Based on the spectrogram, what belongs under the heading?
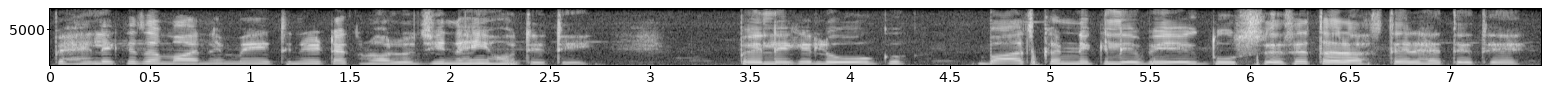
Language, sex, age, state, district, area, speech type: Urdu, female, 18-30, Delhi, North East Delhi, urban, spontaneous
